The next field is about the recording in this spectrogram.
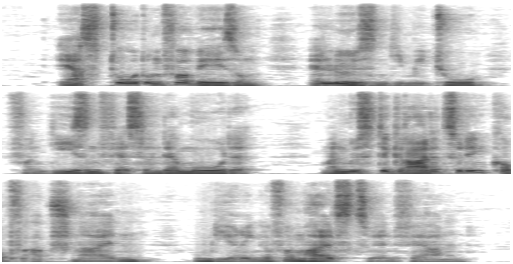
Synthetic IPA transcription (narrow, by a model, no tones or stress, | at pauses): ʔeːɐsttʰːoːtʊntfɛɐveːzʊŋ | ʔɛɐløːzn̩diːmitʰuː | fɔndiːzn̩fɛsl̩ndeːɐmoːdə | manmʏstəɡəʁaːdət͡sudeːmkʰɔp͡fʔapʃnaɪdn̩ | ʔʊmdiːʁɪŋəfɔmhalt͡st͡suɛntfɛɐnən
